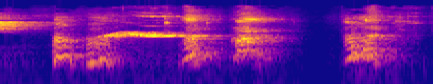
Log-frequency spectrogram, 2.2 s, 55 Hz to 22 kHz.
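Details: Pet blue-and-yellow macaw named Jago gives three harsh, raspy bursts in about two seconds, the first bending upward into a rising nasal tone, during trained talking tricks including mimicked coughing; 17 April 2016.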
